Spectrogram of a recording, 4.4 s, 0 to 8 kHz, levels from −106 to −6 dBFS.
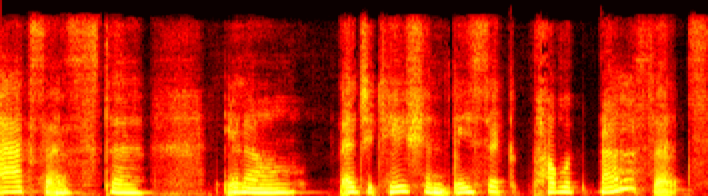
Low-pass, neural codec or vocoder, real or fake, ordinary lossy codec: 7.2 kHz; codec, 32 kHz, 1.9 kbps, SNAC; fake; AAC, 48 kbps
